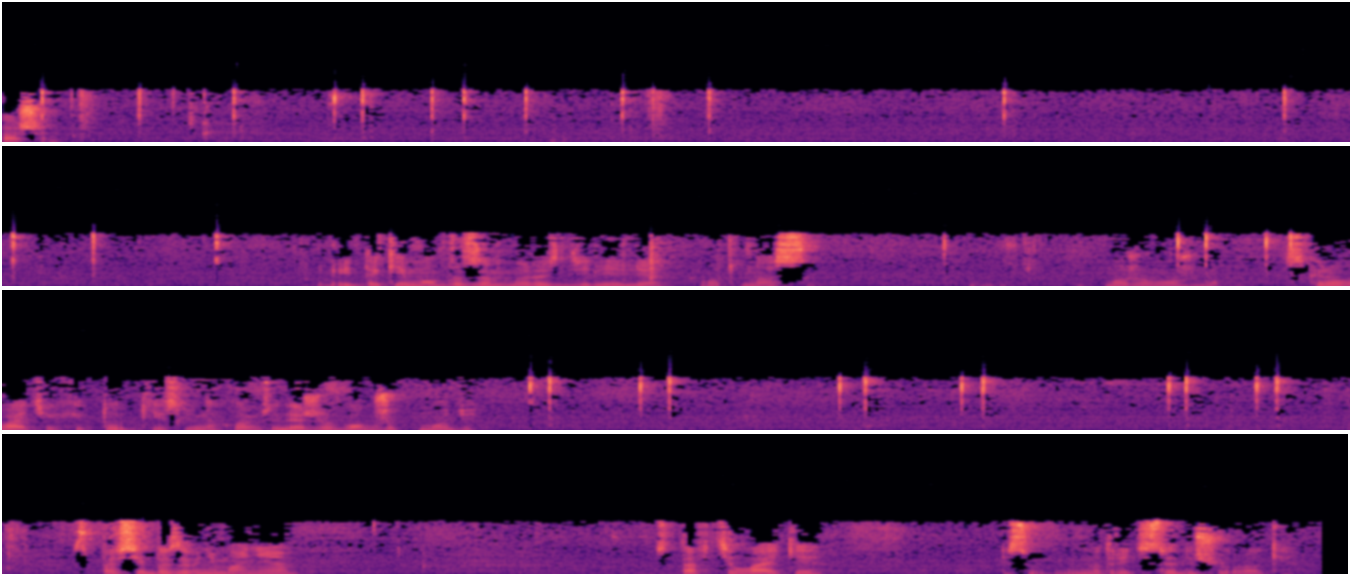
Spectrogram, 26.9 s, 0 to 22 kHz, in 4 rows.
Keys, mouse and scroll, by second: 1.7-4.4 drag, 8.3-10.8 drag, 10.8 Tab, 13.5 click, 17.0 click.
